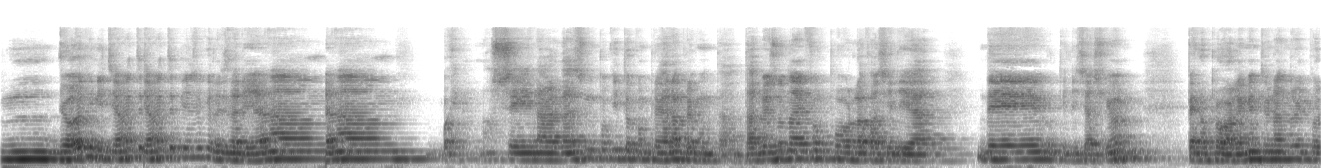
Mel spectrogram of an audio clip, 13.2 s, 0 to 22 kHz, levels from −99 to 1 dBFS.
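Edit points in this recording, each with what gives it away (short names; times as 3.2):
1.44 repeat of the last 0.31 s
3.26 repeat of the last 0.67 s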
